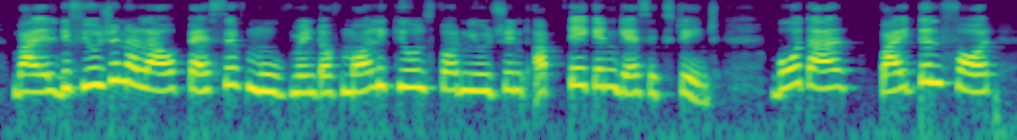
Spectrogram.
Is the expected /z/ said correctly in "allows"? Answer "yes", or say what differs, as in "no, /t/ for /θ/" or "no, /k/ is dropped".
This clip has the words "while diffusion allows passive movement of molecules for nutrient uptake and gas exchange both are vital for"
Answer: no, /z/ is dropped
